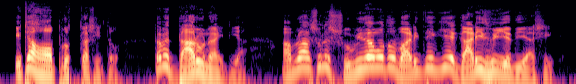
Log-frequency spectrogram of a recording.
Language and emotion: Bengali, surprised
